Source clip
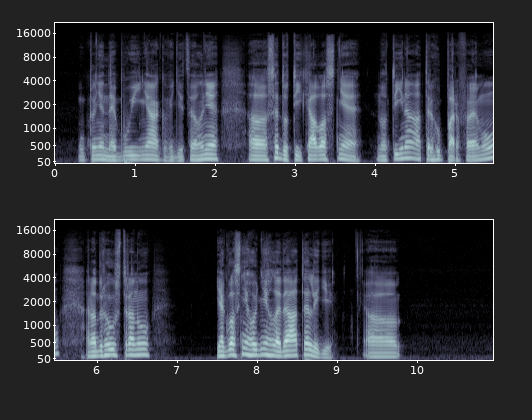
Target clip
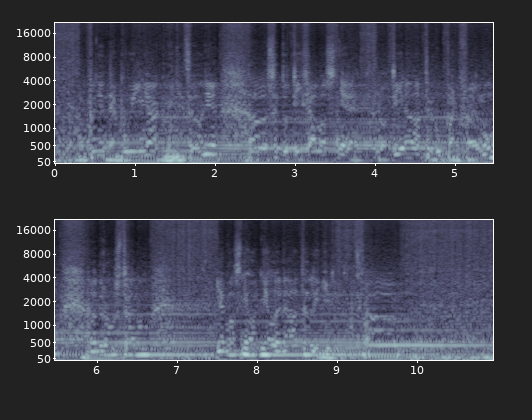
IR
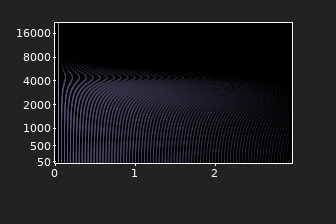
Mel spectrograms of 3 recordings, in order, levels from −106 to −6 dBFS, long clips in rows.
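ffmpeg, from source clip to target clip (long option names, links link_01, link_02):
-filter_complex "[0:a]aeval=exprs='val(0)+0.5*0.00891*sgn(val(0))':channel_layout=same,acompressor=threshold=-38dB:ratio=2.5,asettb=1/sr,asplit=3[link_01][link_02][link_03];[link_01]atrim=end=2.544[link_04];[link_02]atrim=start=2.54:end=4.6,asetpts=PTS-STARTPTS,afade=type=in:duration=0.004:curve=qsin,afade=type=out:start_time=2.056:duration=0.004:curve=qsin,lowshelf=frequency=290:width_type=q:width=3:gain=-10[link_05];[link_03]atrim=start=4.596[link_06];[link_04][link_05]acrossfade=duration=0.004:curve1=hsin:curve2=qsin[link_07];[link_07][link_06]acrossfade=duration=0.004:curve1=qsin:curve2=hsin[link_08];[1:a]atrim=start_sample=2205[link_09];[link_08][link_09]afir=irnorm=-1:irlink=0,acrossover=split=250|3000[link_10][link_11][link_12];[link_11]acompressor=threshold=-47dB:ratio=6[link_13];[link_10][link_13][link_12]amix=inputs=3:normalize=0,equalizer=frequency=11000:width=0.49:gain=-5.5,afftfilt=real='re*2*eq(mod(b,4),0)':imag='im*2*eq(mod(b,4),0)':win_size=2048:overlap=0.75,volume=9.5dB"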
